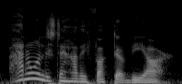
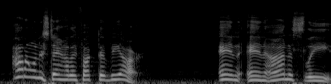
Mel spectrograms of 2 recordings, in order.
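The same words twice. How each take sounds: First: Said in the usual way. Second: Higher, fast, exasperated "I don't understand"; exasperated disbelief. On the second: Real, not acted. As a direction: blurt it out in disbelief, fast and high.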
